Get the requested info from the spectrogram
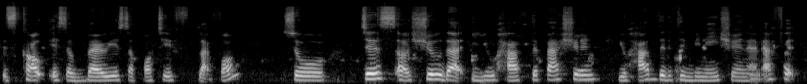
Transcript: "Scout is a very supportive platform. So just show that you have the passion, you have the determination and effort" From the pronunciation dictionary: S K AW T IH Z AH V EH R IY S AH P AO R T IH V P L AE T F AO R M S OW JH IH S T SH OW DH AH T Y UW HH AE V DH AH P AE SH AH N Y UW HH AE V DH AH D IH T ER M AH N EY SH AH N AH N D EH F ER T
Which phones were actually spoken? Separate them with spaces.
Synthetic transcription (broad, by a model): S K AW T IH S AH V EH R IY S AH P AO T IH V P L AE T F AO M S OW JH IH S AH SH OW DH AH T Y UW HH AE V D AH P AE SH AH N Y UW HH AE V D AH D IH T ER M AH N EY SH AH N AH N EH F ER T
